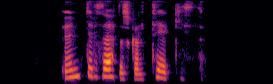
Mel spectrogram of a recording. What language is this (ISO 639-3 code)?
isl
